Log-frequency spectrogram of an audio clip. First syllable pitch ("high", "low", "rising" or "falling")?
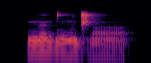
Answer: high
